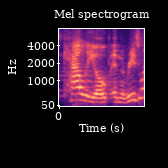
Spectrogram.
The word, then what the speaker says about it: Calliope: But if you ask anybody with the Superfly connections what that word is and how you say it, they'd say Calliope. – Well, we asked the guys at C3, and they said Calliope.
